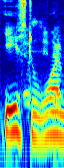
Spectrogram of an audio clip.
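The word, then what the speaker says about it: EONE: is the second way point and and that's East one is how you pronounce it it's called it's it's what again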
